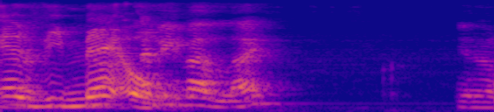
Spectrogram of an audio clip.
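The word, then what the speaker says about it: 'Eavy Metal: I think it's Heavy Metal, but they just took it's spelled EV Metal, EAVY Metal, but I think it's pronounced like Heavy Metal. You know what I mean? Like with like very European pronunciation. Heavy Metal.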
